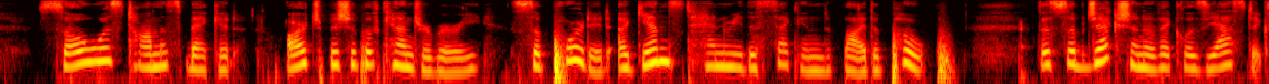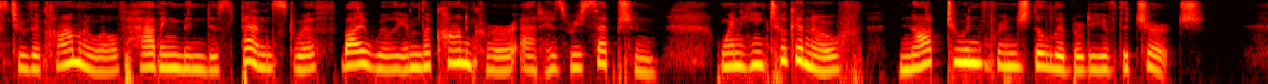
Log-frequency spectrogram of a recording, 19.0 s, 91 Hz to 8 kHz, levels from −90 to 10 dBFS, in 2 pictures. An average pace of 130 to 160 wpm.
Yes: average, 150 wpm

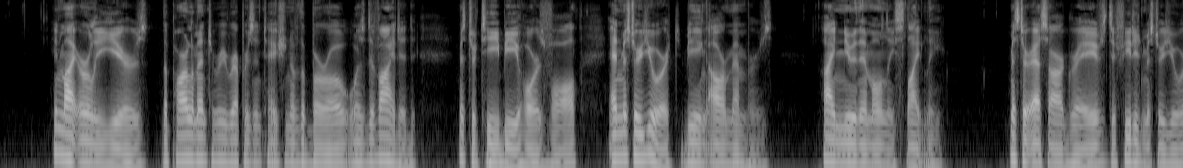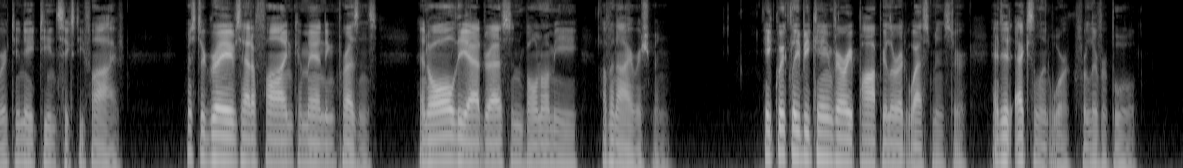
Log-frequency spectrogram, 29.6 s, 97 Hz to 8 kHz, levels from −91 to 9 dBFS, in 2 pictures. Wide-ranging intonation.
No: average, 4.6 semitones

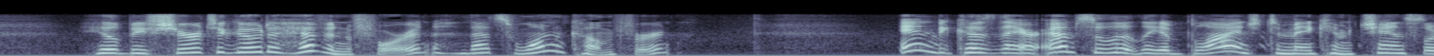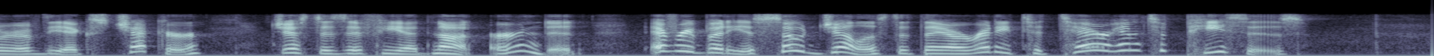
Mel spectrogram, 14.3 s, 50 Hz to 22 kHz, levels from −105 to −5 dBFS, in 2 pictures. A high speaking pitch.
Yes: very high, 275 Hz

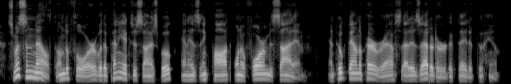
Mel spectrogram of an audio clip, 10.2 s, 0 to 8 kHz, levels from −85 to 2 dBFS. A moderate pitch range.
Yes: average, 4.5 semitones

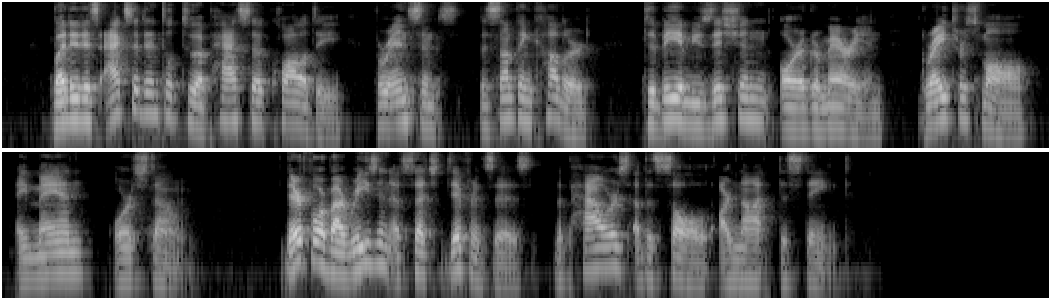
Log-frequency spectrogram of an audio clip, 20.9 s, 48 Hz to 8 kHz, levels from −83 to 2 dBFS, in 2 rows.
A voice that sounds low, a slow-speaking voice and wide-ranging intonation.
Yes: low, 120 Hz; slow, 120 wpm; wide, 5.8 semitones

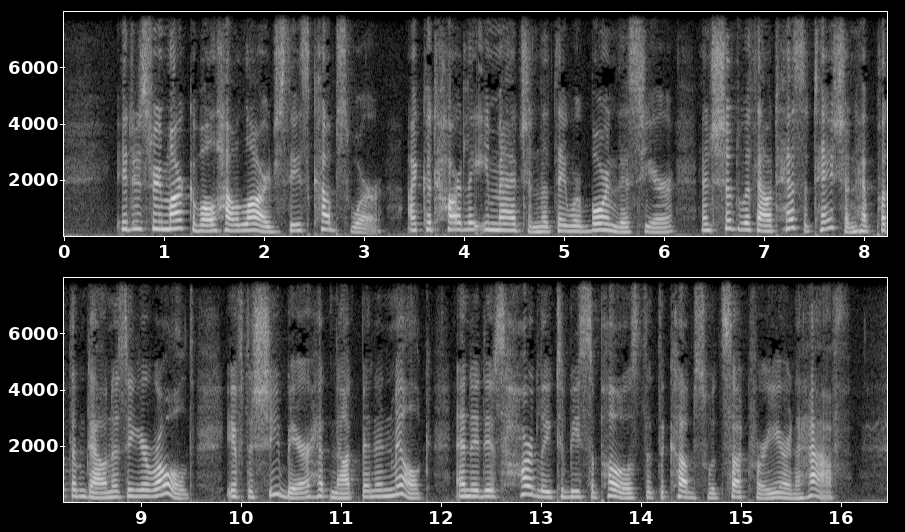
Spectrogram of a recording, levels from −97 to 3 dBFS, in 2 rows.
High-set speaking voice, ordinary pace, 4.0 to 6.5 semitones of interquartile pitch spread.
No: high, 205 Hz; fast, 210 wpm; average, 4.5 semitones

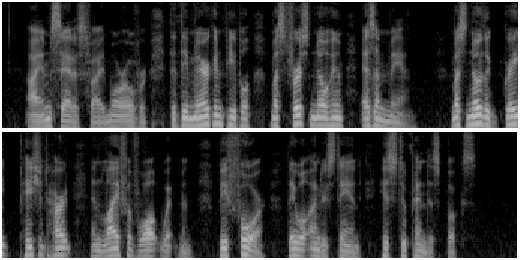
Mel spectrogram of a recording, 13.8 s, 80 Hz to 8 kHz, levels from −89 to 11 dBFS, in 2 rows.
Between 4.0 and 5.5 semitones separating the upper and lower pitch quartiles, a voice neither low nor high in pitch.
No: average, 4.5 semitones; low, 115 Hz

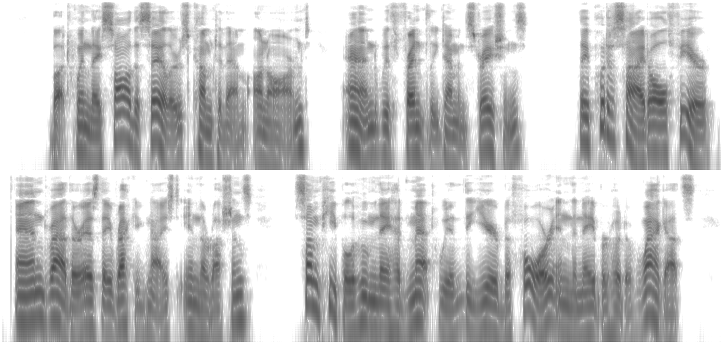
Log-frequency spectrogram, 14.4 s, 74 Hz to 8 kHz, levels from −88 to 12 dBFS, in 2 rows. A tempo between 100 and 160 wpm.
No: average, 175 wpm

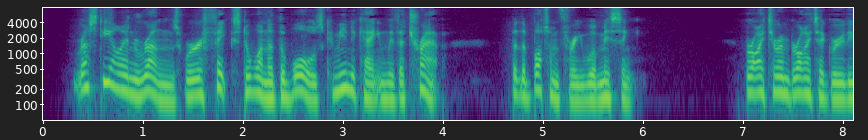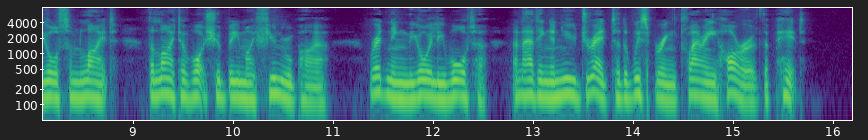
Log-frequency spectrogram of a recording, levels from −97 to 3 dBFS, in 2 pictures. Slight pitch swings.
No: average, 3.8 semitones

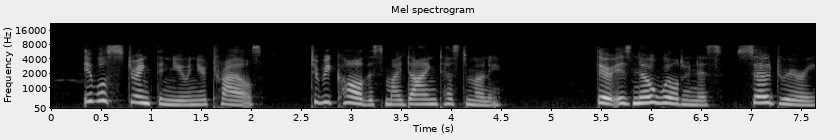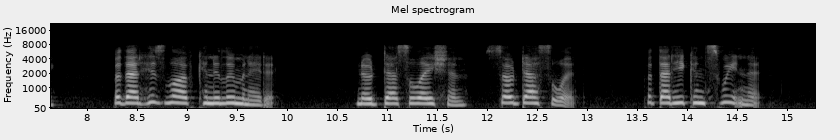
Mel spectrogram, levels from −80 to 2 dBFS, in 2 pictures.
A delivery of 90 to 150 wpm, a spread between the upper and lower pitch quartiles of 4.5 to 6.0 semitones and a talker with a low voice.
No: average, 140 wpm; average, 4.8 semitones; very high, 255 Hz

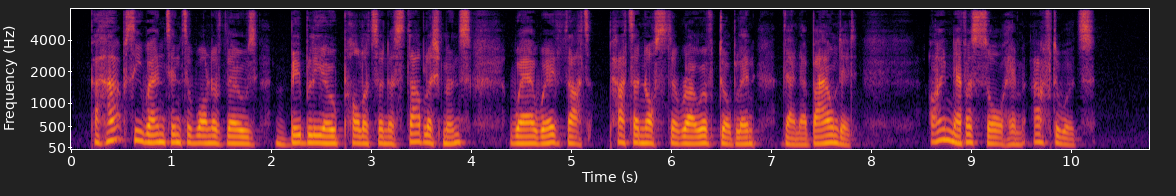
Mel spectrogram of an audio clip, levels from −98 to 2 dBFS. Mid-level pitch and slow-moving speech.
Yes: medium, 150 Hz; slow, 120 wpm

